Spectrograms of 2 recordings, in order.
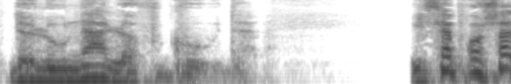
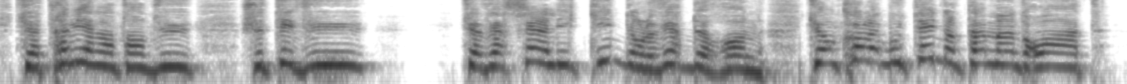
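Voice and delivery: put-on high, insistent, indignant girl's voice; rising, urgent scolding; indignant accusation; 13 semitones higher, 4 dB louder than usual. A narrator's reading. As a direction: press the accusation hard, pitched high. Hermione accuses Harry of spiking drink.

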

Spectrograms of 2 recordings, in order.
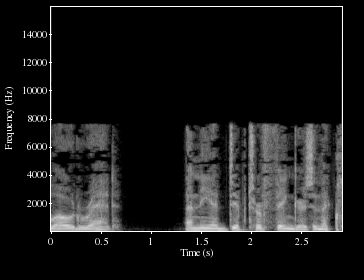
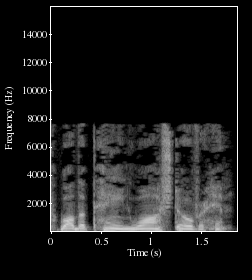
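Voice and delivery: ordinary delivery, nothing marked

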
